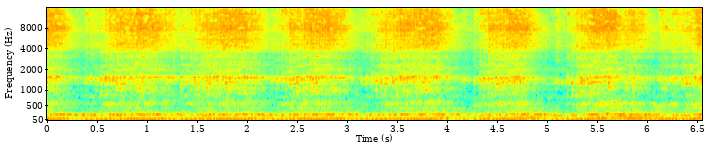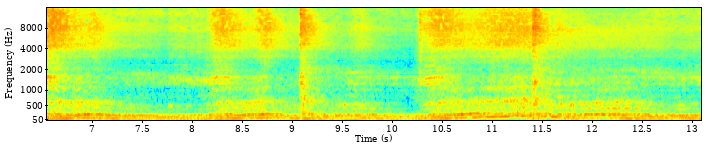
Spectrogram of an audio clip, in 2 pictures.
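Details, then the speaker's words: MK4 24V VR6 turbo build, first recorded startup after SAI delete, intake now routed through MAF and turbo: lumpy uneven idle with quick throttle blips rising and falling unsteadily; runs rough, owner unsure if just the tune. "obviously it runs a little bit like [ __ ] i'm not 100 if it's just the tune"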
